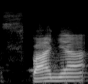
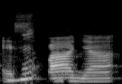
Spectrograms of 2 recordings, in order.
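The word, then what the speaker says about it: España: we move on that spania espana espana okay i am if i am from spain we have to pronounce the initial e okay i am from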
